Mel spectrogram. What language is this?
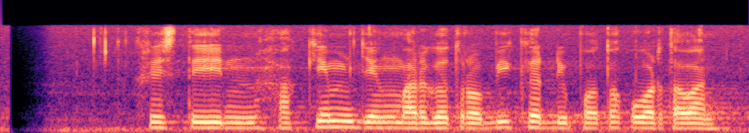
Sundanese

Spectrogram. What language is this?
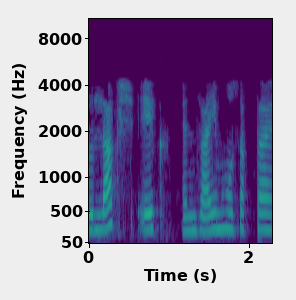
Hindi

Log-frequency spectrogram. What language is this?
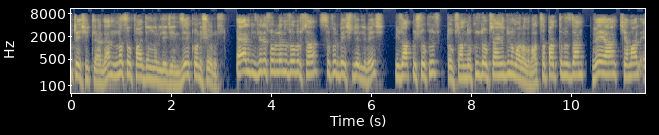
Turkish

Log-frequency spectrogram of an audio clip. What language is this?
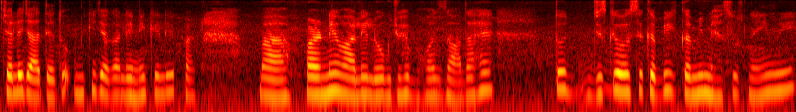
Urdu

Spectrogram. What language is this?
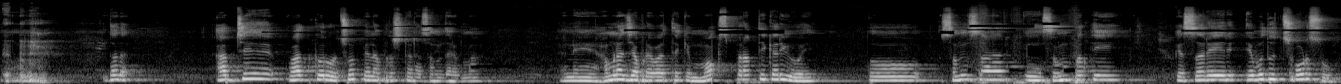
Gujarati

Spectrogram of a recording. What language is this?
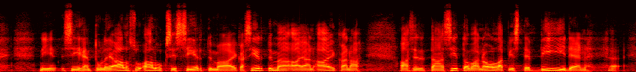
Finnish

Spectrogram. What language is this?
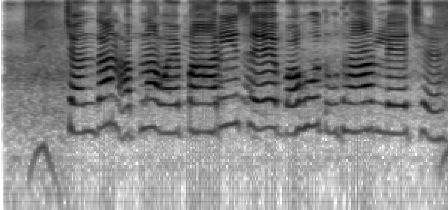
Magahi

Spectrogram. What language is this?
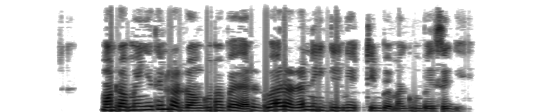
Luo (Kenya and Tanzania)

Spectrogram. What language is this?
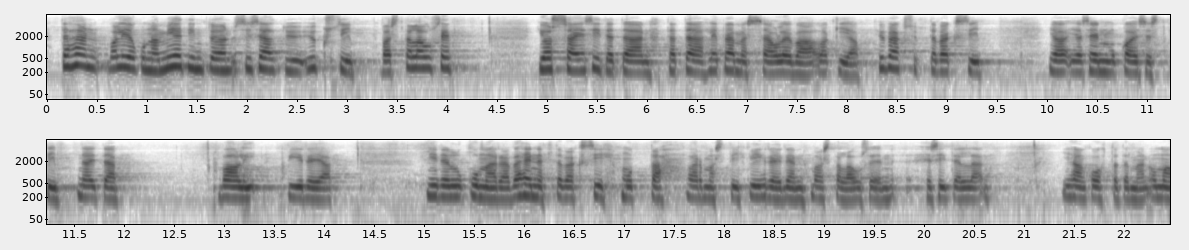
Finnish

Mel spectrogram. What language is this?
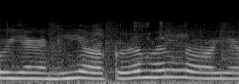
Icelandic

